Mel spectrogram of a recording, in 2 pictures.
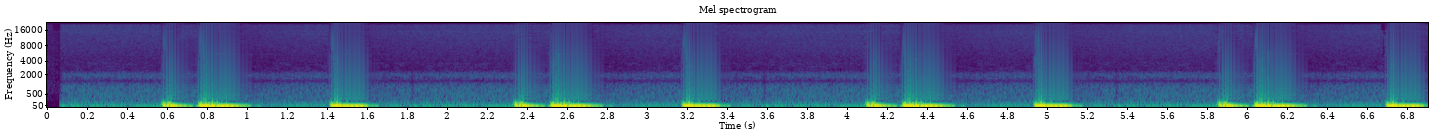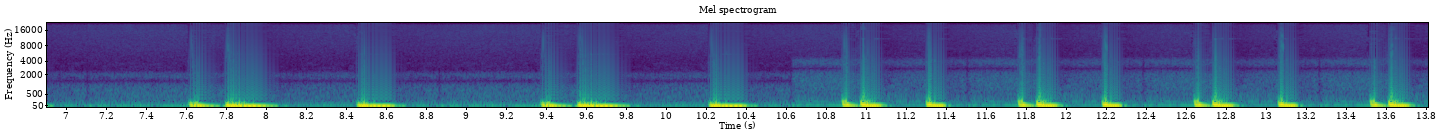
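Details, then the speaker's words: Simulated heartbeat, first slowed and then at real time, with a soft extra sound in late diastole just before S1, heard best at the cardiac apex with the bell: S4 atrial gallop from non-compliant ventricles. "the S4 heart sound is heard best of the cardiac Apex with the bell of the stethoscope it is heard in late diastole and is often described as an atrial Gallop Rhythm"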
